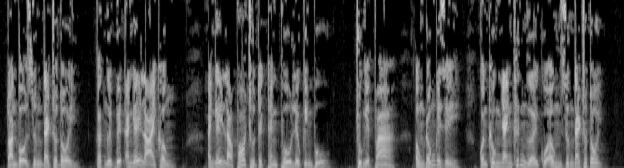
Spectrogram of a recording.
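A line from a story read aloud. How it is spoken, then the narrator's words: Loud sharp shout. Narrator (Vietnamese): Ngụy Tuấn Chí lập tức lớn tiếng quát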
